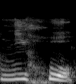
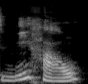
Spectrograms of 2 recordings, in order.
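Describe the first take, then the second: First: "ni hao" with "hao" said flat like "haw", falling; the mistaken "ni hao", ending on a dull falling "haw"; wrong tones. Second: "ni hao" with "ni" rising and "hao" like "how"; the right "ni hao", lifting on "ni"; correct Mandarin tones. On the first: Correcting a viewer, demonstrates the wrong falling "ni hao". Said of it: "it's not ni hao". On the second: Teaching a viewer, models the correct rising "ni hao". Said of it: "it's ni hao". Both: Shown as a demonstration.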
